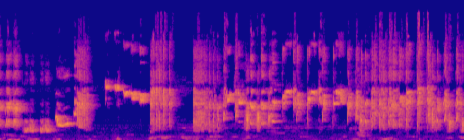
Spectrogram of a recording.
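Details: Orange-headed thrush, known locally as anis kembang, delivering a continuous varied song: descending whistles, high thin sustained notes, then rapid repeated chattering phrases high in pitch, with a brief silent gap near two seconds.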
